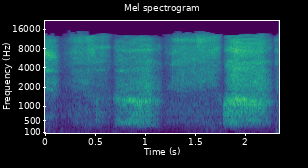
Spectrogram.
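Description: A man breathing hard in a steady rhythm, about four forced breaths in and out in two seconds, imitating a runner's breathing.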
